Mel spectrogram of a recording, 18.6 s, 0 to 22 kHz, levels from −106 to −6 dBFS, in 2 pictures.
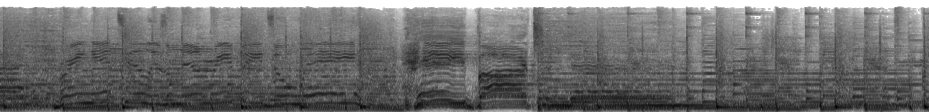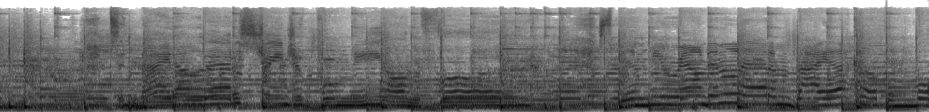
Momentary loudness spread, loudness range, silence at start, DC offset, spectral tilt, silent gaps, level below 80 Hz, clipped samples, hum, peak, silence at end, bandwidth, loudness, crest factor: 4 LU; 2 LU; 0 s; under 0.1%; -4.5 dB/octave; none; -52 dBFS; under 0.1%; none; -2 dBFS; 0 s; 17 kHz; -17 LUFS; 16 dB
